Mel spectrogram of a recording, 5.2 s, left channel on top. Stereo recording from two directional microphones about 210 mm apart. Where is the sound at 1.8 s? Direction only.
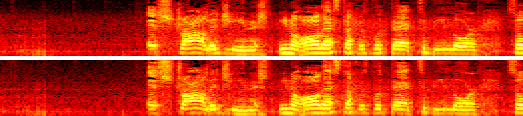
45° left (ahead or behind).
